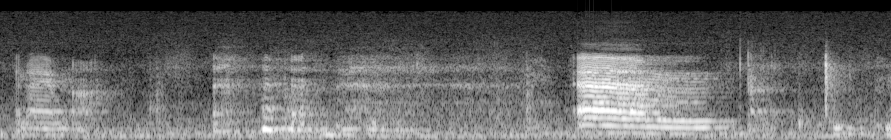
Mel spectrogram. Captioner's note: laughing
